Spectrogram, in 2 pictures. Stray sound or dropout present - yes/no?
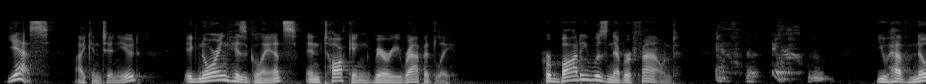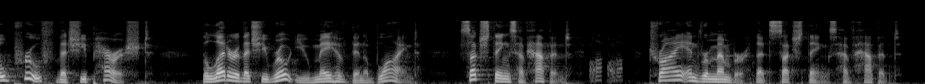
yes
